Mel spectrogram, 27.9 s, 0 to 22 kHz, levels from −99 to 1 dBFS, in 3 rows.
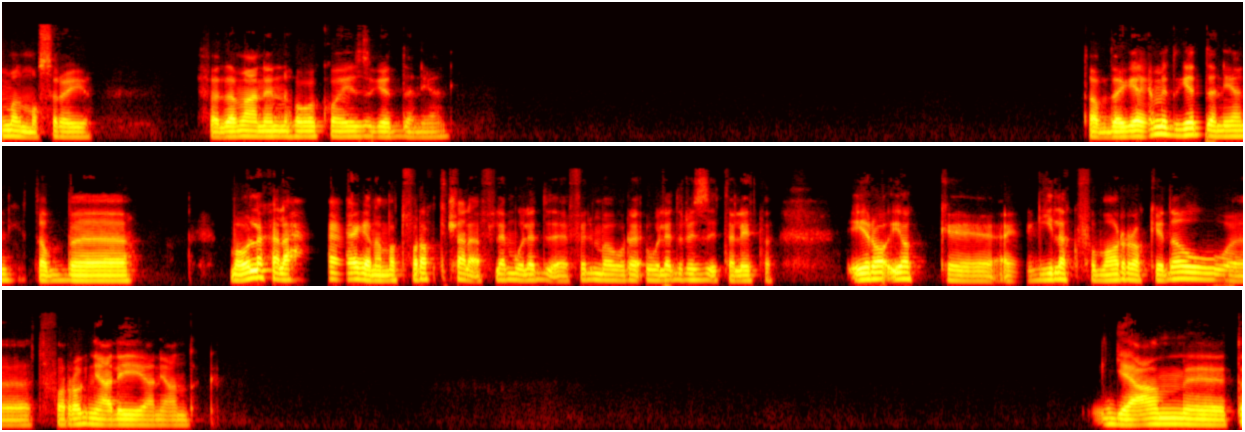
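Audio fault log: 2.67, 12.62, 14.25, 15.89 and 18.35 s: short concealed packet loss. Brief smears or wobbles, as 20 to 40 ms of missing audio was patched by extending the preceding sound.
8.96 to 9.04 s: burst of packet loss. A held buzz or fading hiss, then a jump ahead: about 60 ms went missing and was filled by stretching the last sound.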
